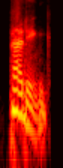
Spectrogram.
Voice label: "padding", Indian; Dictionary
